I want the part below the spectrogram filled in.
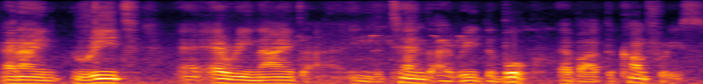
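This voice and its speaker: A man with a Turkish accent speaks in a very deep, low voice at a moderate pace with lively intonation. Noticeable background noise can be heard. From Turkey. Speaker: world touring cyclist. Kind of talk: interview. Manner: halting.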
